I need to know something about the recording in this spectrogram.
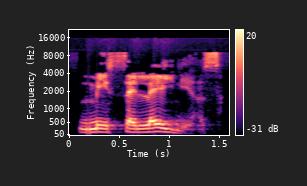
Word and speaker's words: miscellaneous: comes to spelling yes but what you say is miscellaneous misscellaneous so you can talk of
